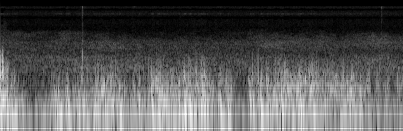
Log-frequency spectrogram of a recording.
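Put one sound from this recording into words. A putter taps a golf ball softly.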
